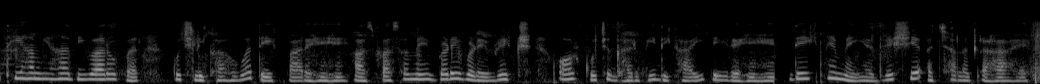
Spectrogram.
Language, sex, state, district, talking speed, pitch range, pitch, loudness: Maithili, female, Bihar, Sitamarhi, 185 wpm, 170-235 Hz, 200 Hz, -36 LUFS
